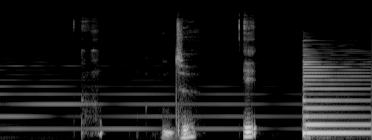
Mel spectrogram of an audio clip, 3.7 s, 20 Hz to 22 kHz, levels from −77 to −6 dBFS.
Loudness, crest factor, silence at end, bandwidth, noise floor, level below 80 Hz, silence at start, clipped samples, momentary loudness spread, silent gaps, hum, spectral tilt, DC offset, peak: -27 LUFS; 20 dB; 0 s; 14.5 kHz; -48 dBFS; -60 dBFS; 0 s; under 0.1%; 23 LU; none; none; -5.5 dB/octave; under 0.1%; -10 dBFS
